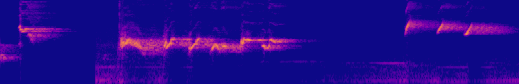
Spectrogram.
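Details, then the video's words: White-rumped shama singing in the morning, used to encourage captive birds to sing: a high whistle, then a rich warbled phrase, a pause, and three quick high whistled notes. "Pancingan Murai Pagi WHITE-RUMPET SHAMA"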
